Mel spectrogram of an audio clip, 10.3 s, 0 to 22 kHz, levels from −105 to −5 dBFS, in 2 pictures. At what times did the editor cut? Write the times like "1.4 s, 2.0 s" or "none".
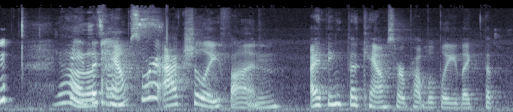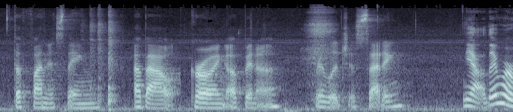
none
